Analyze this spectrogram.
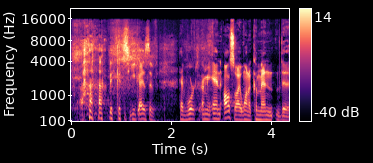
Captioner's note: laughter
